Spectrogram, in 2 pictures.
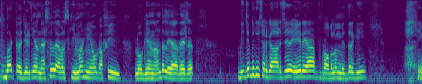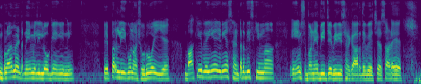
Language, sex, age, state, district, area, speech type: Dogri, male, 18-30, Jammu and Kashmir, Samba, rural, spontaneous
